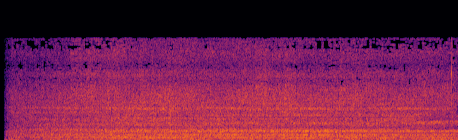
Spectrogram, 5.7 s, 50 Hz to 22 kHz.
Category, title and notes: Sound effects > Vehicles
tram-apple-3
Recording of a tram (Skoda ForCity Smart Artic X34) near a roundabout in Hervanta, Tampere, Finland. Recorded with an iPhone 14.
outside, tramway, vehicle, tram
